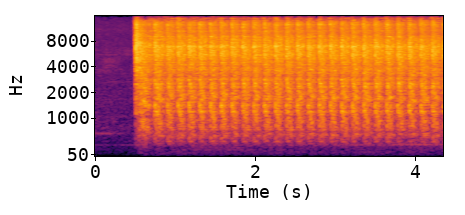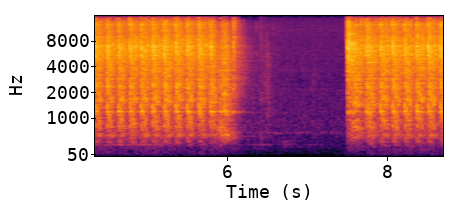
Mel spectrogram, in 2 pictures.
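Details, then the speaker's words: Demolition derby car engine with spark confirmed: steady starter churn over five seconds, stops, cranks again, won't catch; owner suspects not firing on all cylinders, bad plugs. "now it's still hard to start"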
